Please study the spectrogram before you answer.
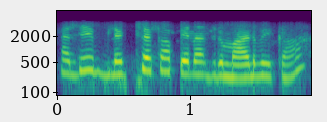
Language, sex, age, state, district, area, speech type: Kannada, female, 45-60, Karnataka, Davanagere, urban, conversation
